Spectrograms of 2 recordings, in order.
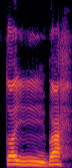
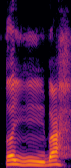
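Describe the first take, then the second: No difference in how they are said.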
